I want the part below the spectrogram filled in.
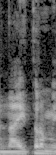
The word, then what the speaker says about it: Nitrome: Y la novedad fue Shovel Knight Dig, que es un juego hecho con Nitrom, o Nitrome, ¿cómo lo pronuncias? – Nitrom. – Sí, qué bonito, Nitrom, uff.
